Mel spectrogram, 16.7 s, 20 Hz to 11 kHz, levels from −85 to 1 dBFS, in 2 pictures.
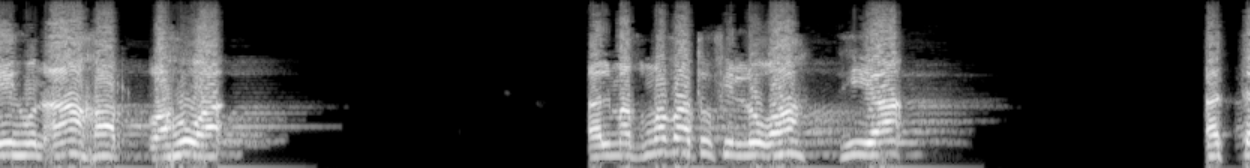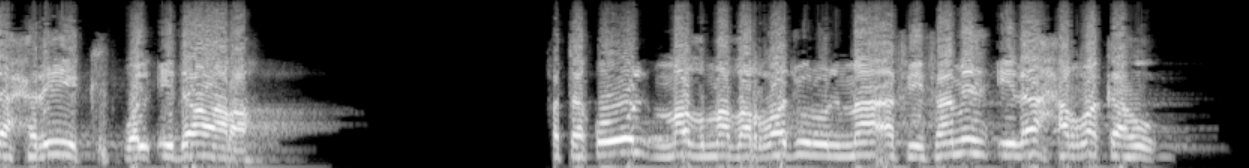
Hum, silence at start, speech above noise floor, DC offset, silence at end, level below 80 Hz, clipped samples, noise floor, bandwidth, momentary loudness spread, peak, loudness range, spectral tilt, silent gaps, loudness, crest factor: none; 0 s; 80 dB; under 0.1%; 0.55 s; -38 dBFS; 3%; -86 dBFS; 11 kHz; 8 LU; 0 dBFS; 6 LU; -3.5 dB/octave; none; -6 LUFS; 8 dB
